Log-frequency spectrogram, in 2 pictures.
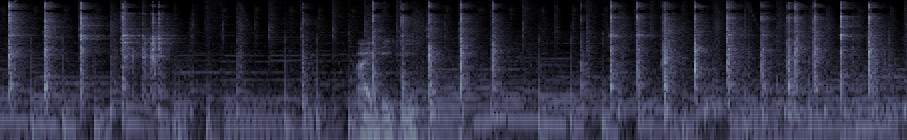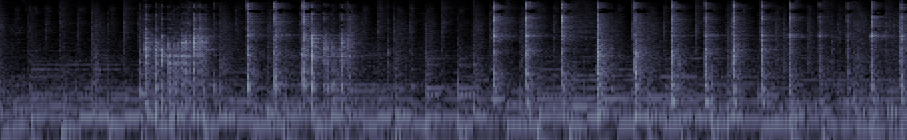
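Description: Plastic toy hammers tapping the plastic ice blocks of a Don't Break the Ice game, a run of light, sharp clicks at about three a second, with background music underneath.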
